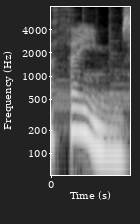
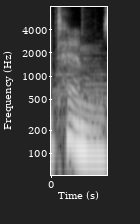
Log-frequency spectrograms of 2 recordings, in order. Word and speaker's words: Thames: It is not the Thames, it's the Thames, hard T-E-M-S. And the reason for that is because that's just the way British is.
